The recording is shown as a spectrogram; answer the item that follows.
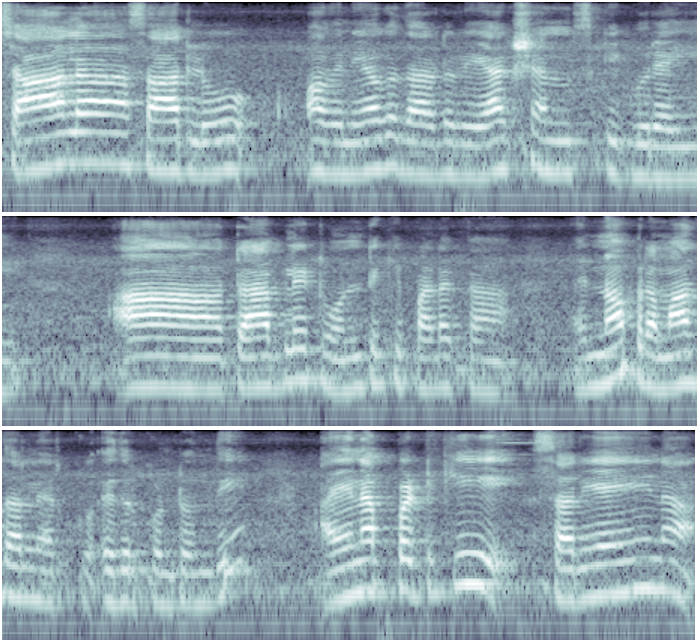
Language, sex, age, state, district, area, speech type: Telugu, female, 60+, Andhra Pradesh, Anantapur, urban, spontaneous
